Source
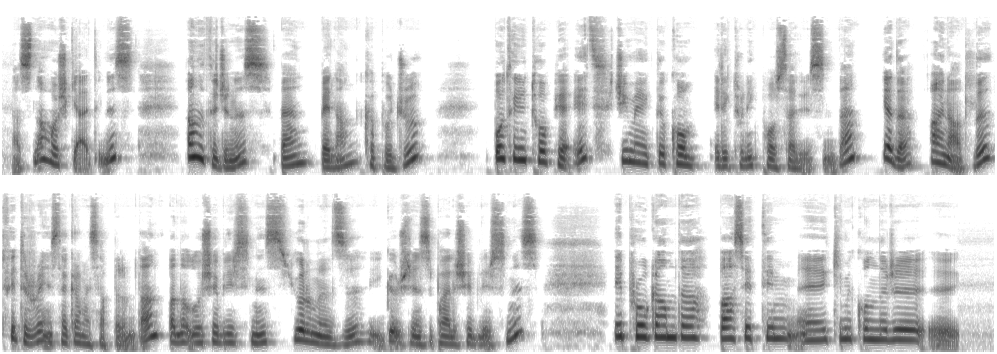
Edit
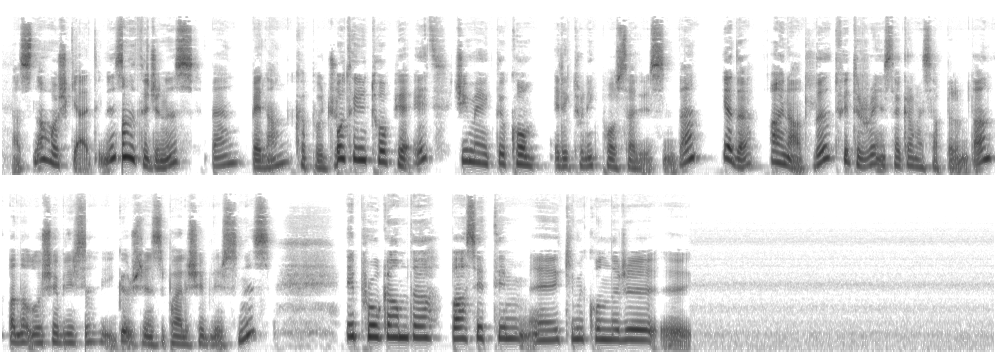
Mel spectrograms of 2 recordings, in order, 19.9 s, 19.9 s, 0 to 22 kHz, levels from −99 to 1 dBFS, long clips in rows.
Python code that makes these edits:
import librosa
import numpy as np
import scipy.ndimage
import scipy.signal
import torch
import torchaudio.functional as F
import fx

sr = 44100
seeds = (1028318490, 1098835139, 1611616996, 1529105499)

y = fx.edit(x, sr, fx.cut(start_s=1.2, length_s=0.69),
    fx.fade_in_from(start_s=2.58, length_s=0.73, floor_db=-14.5),
    fx.cut(start_s=4.04, length_s=0.91),
    fx.fade_out_span(start_s=5.7, length_s=0.42),
    fx.cut(start_s=12.36, length_s=1.08), tone=tone)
